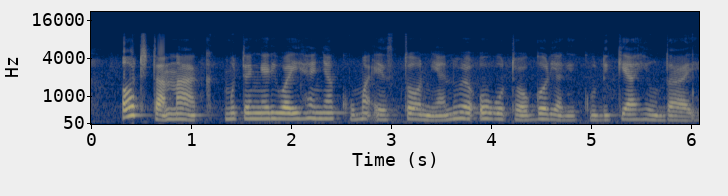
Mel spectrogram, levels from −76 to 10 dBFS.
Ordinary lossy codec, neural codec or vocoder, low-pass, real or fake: none; none; 9.9 kHz; real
